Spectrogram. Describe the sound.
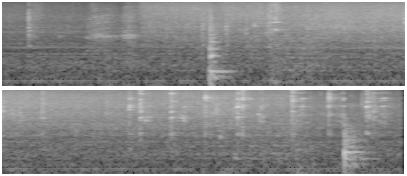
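Cherries and onions sizzle in a frying pan: a steady hiss of frying with a few sharp scraping clinks from stirring scattered through it, moderately loud, with no talking.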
